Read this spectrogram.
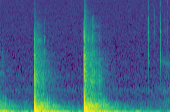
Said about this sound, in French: Elle traverse un pont de pierre et frappe timidement la porte.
